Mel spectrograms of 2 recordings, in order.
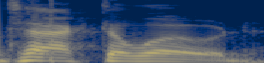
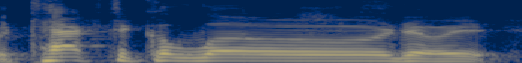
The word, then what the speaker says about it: Tactiload: they won well done tactiload and thanks for pronouncing it correctly i know we we go tactical load but tactiload won for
